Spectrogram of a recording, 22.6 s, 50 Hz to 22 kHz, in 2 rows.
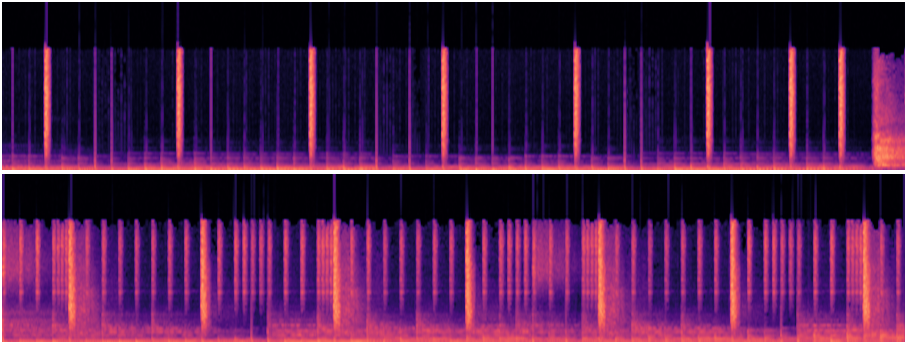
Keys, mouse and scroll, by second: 0.1-2.4 drag, 3.3 Up, 5.7 click, 7.1 shift+click, 9.7 ctrl+d, 10.0-11.9 drag, 12.6 ctrl+d, 12.9 click, 15.6 right click, 16.1-22.5 drag.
